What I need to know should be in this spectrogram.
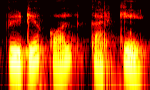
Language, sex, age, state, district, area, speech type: Punjabi, female, 30-45, Punjab, Jalandhar, urban, spontaneous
